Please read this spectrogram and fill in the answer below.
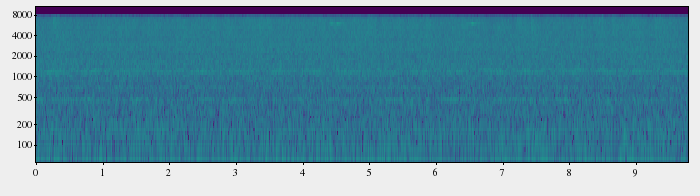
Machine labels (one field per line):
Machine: fan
